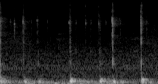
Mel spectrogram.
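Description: Someone types a web address on a computer keyboard, a quick irregular run of soft key clicks and taps, close by and without any talk.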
